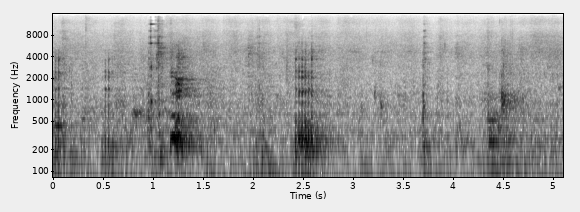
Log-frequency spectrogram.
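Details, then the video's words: Fattening pigs in a steady, noisy background, with several short hoarse squeals and grunts rising above it at irregular intervals. "prasata výkrm"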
